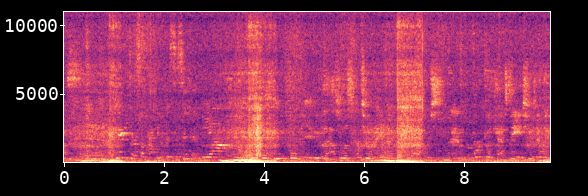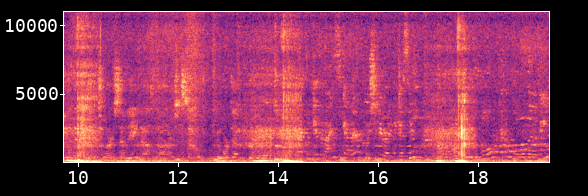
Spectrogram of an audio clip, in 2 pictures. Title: Adorable Labrador Retriever Puppy Snoring !!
